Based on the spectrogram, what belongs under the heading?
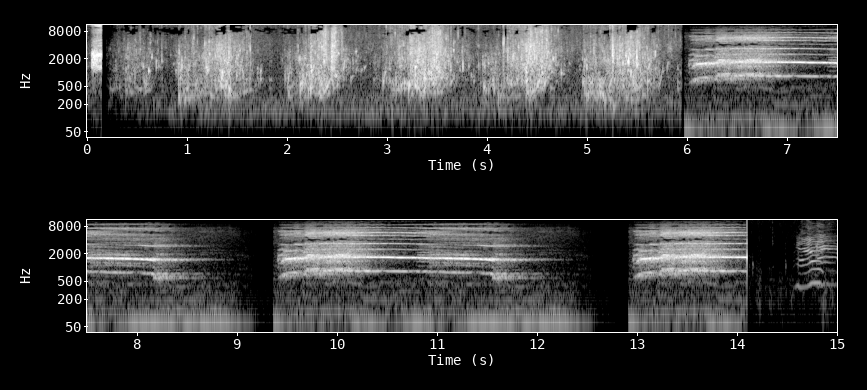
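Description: Indian peafowl (peacock) giving three loud, drawn-out calls about six seconds in, each a steady high note that falls away at the end, the last one short. Before them comes a run of rough noisy bursts, about one a second, of unclear source.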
